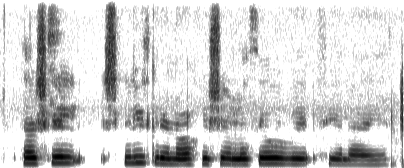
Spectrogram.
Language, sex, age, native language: Icelandic, female, 12, Icelandic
